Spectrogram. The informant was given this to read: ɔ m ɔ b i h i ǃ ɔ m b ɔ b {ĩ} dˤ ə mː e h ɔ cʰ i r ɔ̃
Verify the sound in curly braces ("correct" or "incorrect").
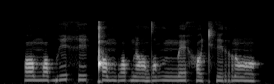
incorrect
